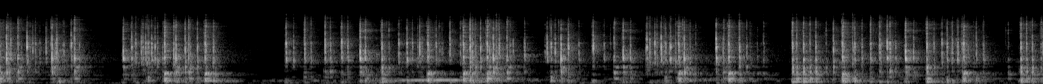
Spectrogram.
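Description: Rapid typing on a computer keyboard: quick bursts of keystrokes broken by a few short pauses.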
